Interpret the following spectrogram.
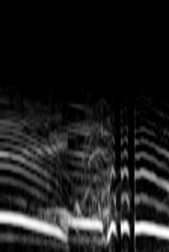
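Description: A high voice shouting a loud cheer for a runner in a race: a long drawn-out call falling in pitch, a few short quick calls about a second and a half in, then another long falling shout.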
